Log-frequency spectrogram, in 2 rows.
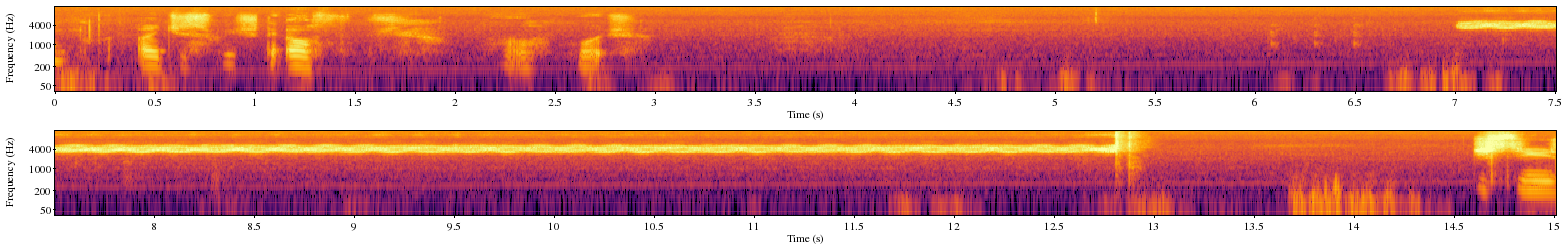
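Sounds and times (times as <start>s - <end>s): high-pitched warbling buzz: 4.1s - 14.8s.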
